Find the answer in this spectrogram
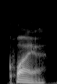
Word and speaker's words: choir: The correct pronunciation is quire, rhyming with flyer. Let's break it down, step by step. The first part is quay, like Y, with a K sound in front.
